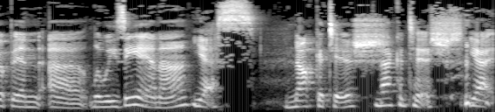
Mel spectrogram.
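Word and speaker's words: Natchitoches: in uh louisiana yes nakatish nakatish yeah it looks it's just or something that's how you would want to say it because it's very hard to pronounce but louisiana louisiana and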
